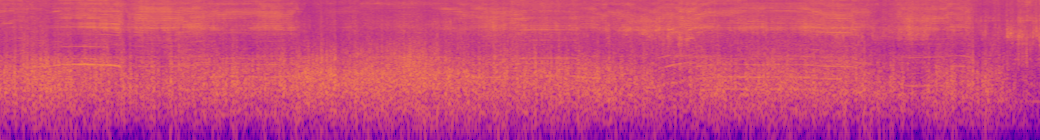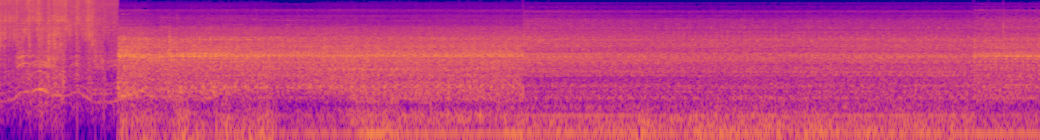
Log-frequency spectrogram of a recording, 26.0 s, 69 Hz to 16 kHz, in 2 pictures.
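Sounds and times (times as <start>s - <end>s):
tyres on gravel: 0.0s - 14.5s
wind on microphone: 0.0s - 16.6s.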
